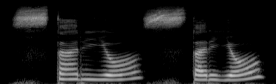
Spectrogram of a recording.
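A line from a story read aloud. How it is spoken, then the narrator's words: Hissed. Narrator (Russian): прошипел он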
